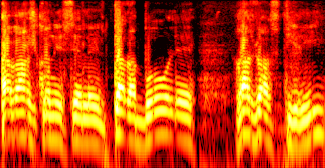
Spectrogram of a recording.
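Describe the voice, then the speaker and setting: Against noticeable background noise, a man of medium pitch talks at a fairly slow pace. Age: 70s. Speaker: retired farmer. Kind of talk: interview, demonstration. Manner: halting.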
